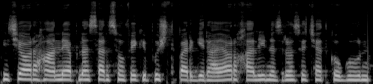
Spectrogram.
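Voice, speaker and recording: A woman storyteller narrating a romantic novel in steady bedtime-story reading. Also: medium pitch, fairly quick.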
